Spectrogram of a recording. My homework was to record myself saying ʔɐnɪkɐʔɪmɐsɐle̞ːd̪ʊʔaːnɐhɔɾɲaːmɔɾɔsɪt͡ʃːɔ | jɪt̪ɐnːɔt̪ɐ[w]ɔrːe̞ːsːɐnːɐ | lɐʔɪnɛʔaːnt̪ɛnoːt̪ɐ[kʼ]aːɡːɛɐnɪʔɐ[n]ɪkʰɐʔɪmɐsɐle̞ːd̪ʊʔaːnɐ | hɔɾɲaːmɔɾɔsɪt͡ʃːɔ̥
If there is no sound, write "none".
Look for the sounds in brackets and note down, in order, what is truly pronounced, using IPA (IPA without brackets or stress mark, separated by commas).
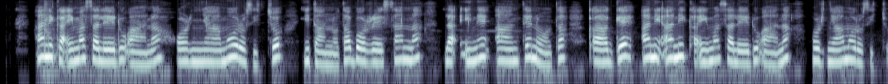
b, kʼ, n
